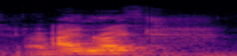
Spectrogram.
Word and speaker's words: Ehrenreich: How you say his name? – Einreich.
